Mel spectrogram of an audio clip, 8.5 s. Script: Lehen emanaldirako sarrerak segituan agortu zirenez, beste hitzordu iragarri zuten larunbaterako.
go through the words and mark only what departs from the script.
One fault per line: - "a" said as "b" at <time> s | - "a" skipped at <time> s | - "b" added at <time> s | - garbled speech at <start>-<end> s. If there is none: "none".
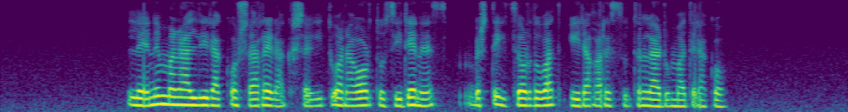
- "bat" added at 5.5 s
